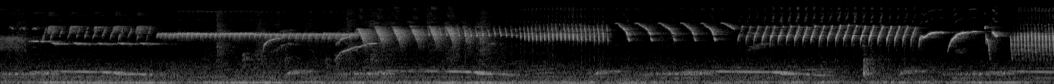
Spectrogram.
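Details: Tireless canary song used as a master for young birds and to induce females to breed: long varied phrases of rapid high trills, sustained buzzy rolls, and slurred whistles, with a faint lower warbling sound in the background.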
